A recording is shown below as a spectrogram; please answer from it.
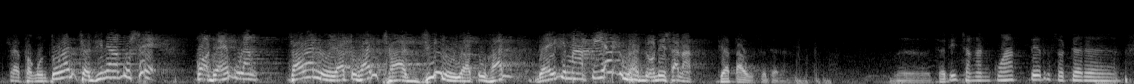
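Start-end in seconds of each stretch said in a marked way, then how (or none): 0.5-6.9 high, loud, fast protest; wife's protest. Retold or imitated. Wife protesting to God about the promise, high and loud. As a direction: plead shrilly that it was promised.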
